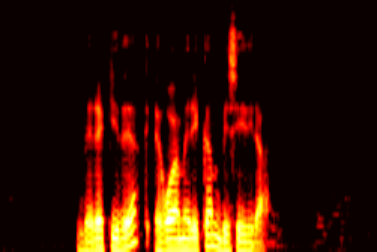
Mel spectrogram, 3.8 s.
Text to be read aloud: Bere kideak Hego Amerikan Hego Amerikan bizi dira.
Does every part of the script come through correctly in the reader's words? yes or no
no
